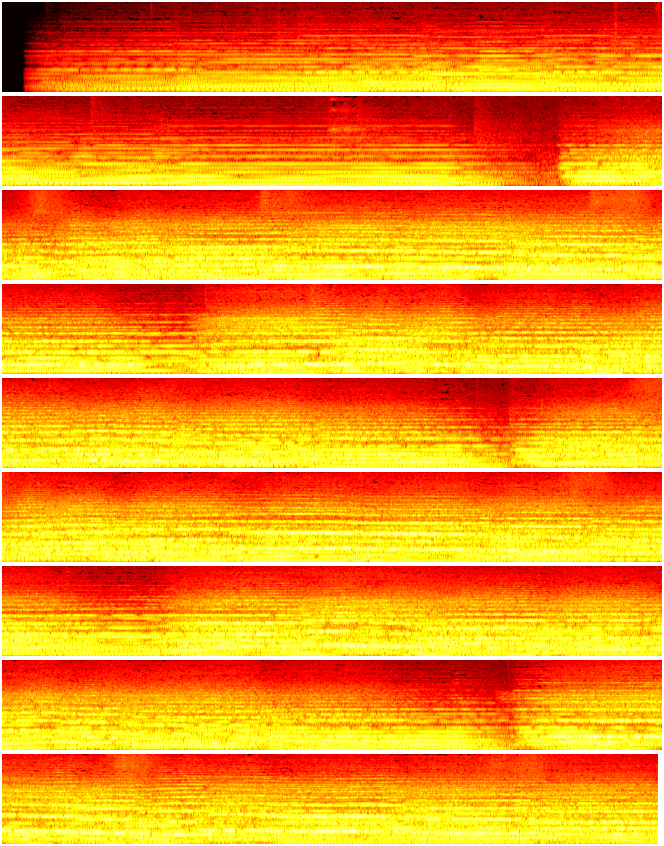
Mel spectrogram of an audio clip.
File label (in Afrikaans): Gemeentesang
